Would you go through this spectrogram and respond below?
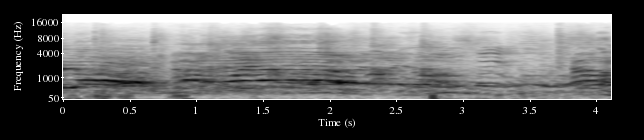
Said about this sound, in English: This Cardiff crowd coming alive for Nino Bryan right now.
